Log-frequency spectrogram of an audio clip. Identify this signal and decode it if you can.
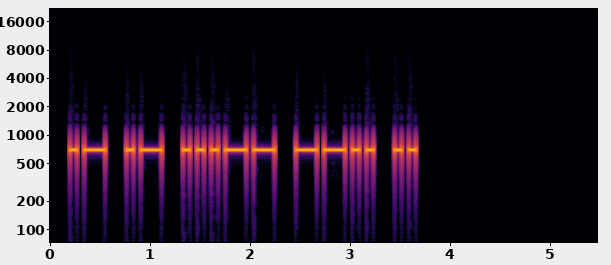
Morse code, heard as a keyed tone, about 17 wpm, 700 Hz. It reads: AA3ZI
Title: USA Call Signs - 5 Characters - Repeated 3x - 17wpm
